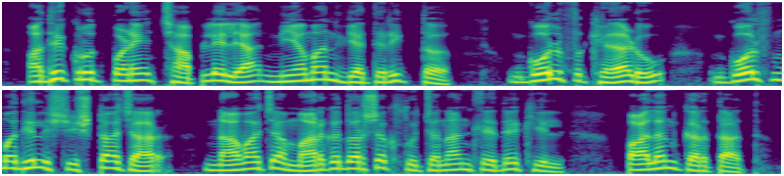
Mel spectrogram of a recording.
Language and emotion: Marathi, neutral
